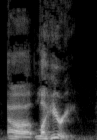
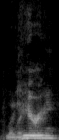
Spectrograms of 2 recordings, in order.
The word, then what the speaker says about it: Lahiri: Harold Varner III, Mark Leishman, Neiman, and Lanhart? How do you say that guy's name? Right here. – Lahiri. – Lahiri, yep.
